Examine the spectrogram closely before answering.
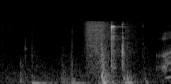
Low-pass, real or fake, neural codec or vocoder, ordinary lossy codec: none; real; none; none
